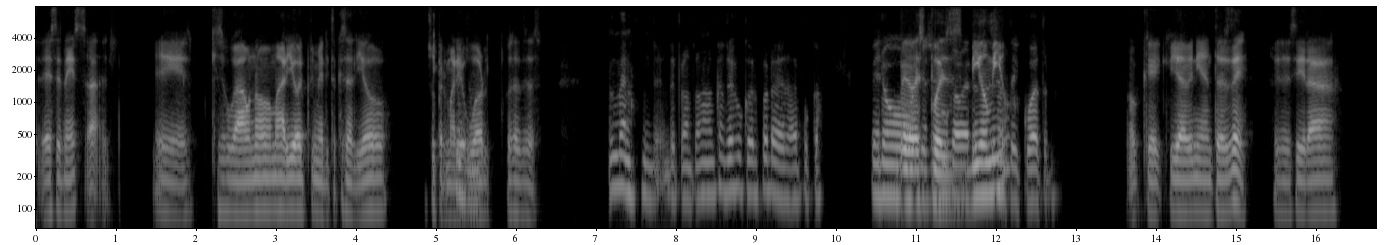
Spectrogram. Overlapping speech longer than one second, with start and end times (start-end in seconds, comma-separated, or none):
10.8-12.3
